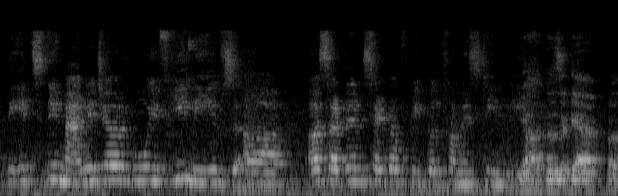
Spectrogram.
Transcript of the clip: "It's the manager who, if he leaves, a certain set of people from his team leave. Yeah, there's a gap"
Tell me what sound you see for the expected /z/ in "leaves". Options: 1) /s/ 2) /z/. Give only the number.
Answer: 2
